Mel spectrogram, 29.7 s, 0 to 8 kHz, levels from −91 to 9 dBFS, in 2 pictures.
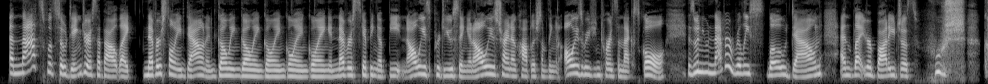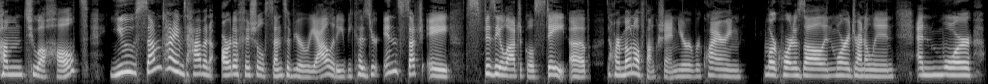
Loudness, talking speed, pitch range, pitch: -17 LUFS, 165 wpm, 190-240 Hz, 215 Hz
